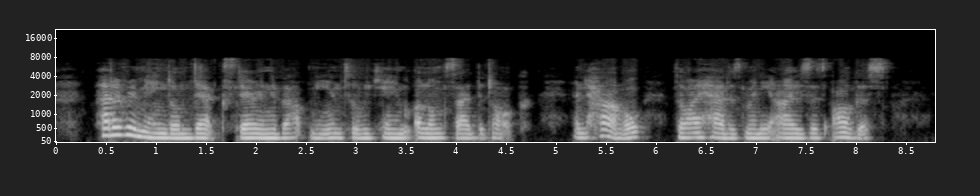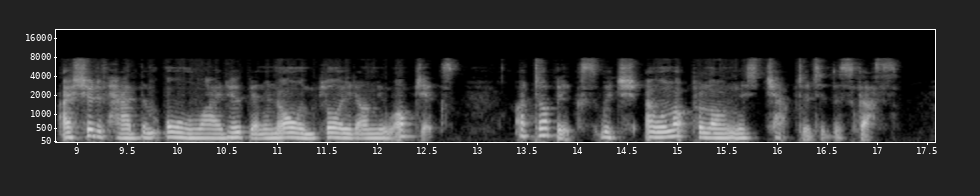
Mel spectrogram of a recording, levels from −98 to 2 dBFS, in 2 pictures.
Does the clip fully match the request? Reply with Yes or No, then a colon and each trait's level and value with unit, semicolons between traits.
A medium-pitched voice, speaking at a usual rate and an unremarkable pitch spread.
No: medium, 160 Hz; average, 165 wpm; narrow, 2.2 semitones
